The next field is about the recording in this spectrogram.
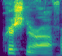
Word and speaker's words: Krishnarao: Krishnarao.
